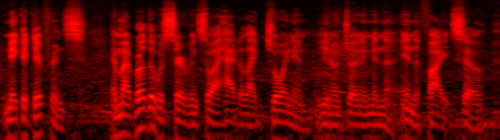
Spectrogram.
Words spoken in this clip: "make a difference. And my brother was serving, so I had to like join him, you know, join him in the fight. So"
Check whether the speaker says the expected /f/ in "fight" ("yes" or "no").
yes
